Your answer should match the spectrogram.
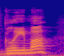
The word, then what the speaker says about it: Glima: It's pronounced Glima. G-L-I-M-A. Pretty sure.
